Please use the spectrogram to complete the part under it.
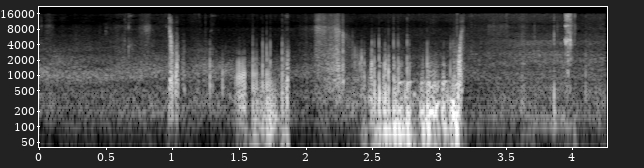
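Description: Close rustling and rubbing of fabric and skin brush against the microphone.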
